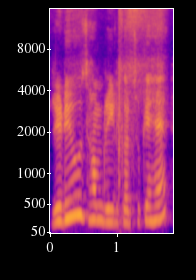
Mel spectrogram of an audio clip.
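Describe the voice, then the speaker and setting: A woman teaching an online social studies class to young students, switching between English and Hindi and drawing out her words deliberately. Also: a little high, expressive, dark tone. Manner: slow, deliberate, drawn-out words. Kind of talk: online school lesson mixing English and Hindi.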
